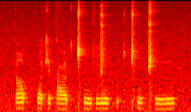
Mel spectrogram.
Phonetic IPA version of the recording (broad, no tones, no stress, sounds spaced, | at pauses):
k ɑ pː ɔ t͡ʃ əː k ʕ ə˞ k ǀʰ uː f ŋ͡ǁ u k | ǀʰ uː ǁʰ ɯː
